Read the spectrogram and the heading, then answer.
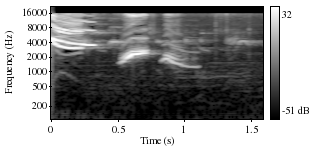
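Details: Brief burst from an oriental magpie-robin (kacer) in gacor song: a high descending whistle, then two clear slurred notes, one rising and one falling, ending in a faint thin whistle.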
